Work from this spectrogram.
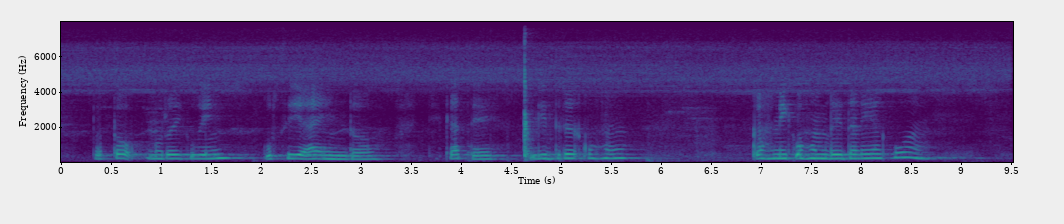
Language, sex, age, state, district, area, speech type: Santali, female, 30-45, Jharkhand, Seraikela Kharsawan, rural, spontaneous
